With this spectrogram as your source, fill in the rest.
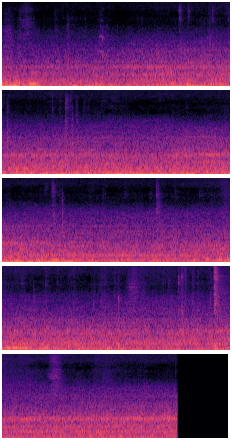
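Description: Wheels squeal and click over the rail joints.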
